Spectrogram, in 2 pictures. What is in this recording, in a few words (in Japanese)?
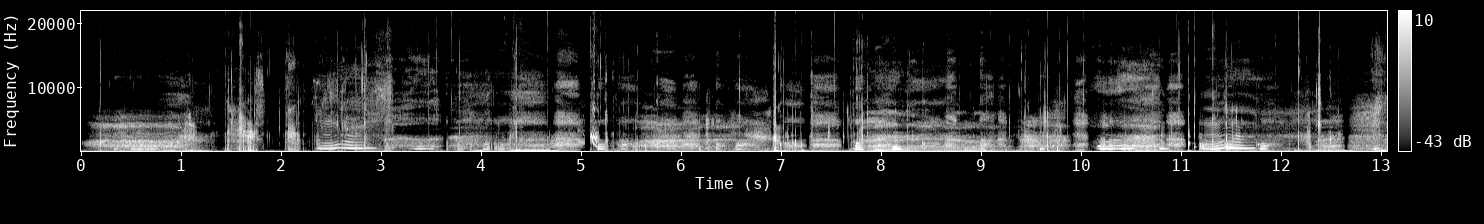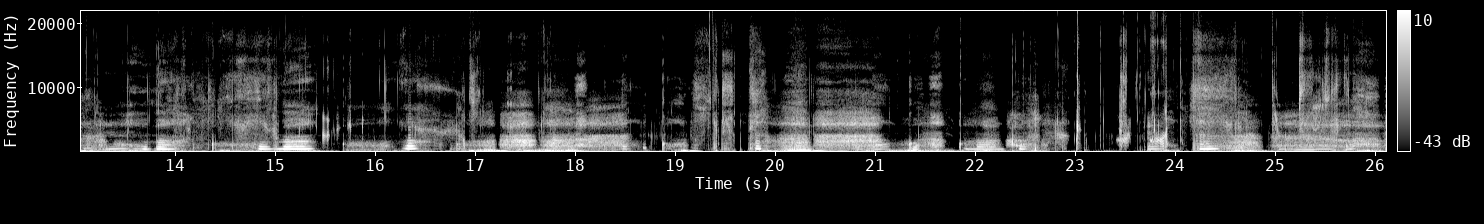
耳舐め 喘ぎ; お屋敷メイドのハーレム淫語ヘヴン 気が済むまで耳舐め淫語を堪能できるバイノーラルオナサポ音声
